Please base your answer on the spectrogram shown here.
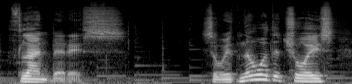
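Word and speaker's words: Llanberis: Even though it's spelled Landberries, you still have to say Clanberries, but if you live around here, you'd probably say Thlanberries.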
